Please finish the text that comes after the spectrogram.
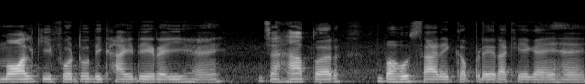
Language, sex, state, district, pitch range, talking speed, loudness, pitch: Hindi, male, Bihar, Kaimur, 120-125 Hz, 155 wpm, -21 LUFS, 120 Hz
